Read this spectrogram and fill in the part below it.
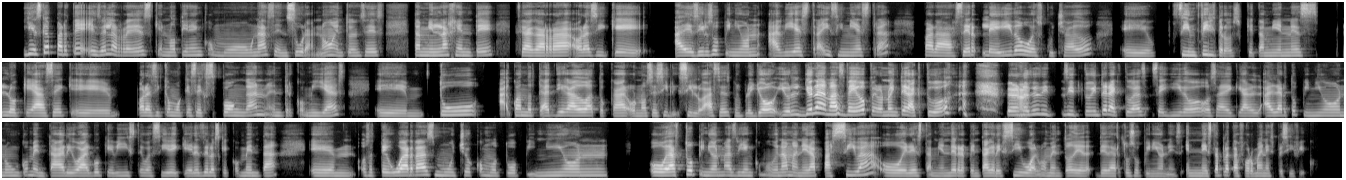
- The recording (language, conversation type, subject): Spanish, podcast, ¿Qué límites pones entre tu vida en línea y la presencial?
- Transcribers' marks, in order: chuckle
